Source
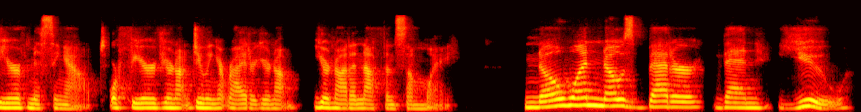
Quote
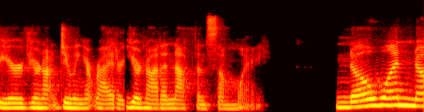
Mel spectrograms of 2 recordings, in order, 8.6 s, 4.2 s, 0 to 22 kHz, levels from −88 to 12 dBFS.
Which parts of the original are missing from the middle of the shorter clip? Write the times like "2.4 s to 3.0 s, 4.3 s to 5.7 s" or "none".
2.6 s to 3.1 s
